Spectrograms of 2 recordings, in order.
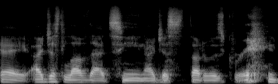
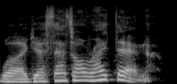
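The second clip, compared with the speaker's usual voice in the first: put-on American accent, high-pitched screaming; 7 semitones higher than usual. Retelling a TV scene where Neil Patrick Harris yells at the screen: imitating Neil Patrick Harris screaming, American accent. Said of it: "just screams at it".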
